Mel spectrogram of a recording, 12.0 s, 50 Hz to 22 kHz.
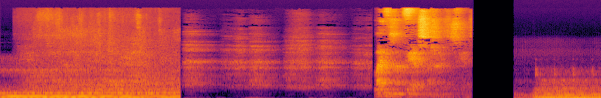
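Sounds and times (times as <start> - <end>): loud deep rumble: 0.0 - 3.6
man breathing heavily and gasping: 3.6 - 7.5.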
